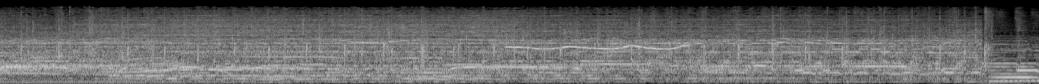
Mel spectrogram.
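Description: Concert crowd cheering, whooping and applauding at the end of a song, with instruments still sounding a steady tone underneath. A long wavering call rises out of the crowd about five seconds in.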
